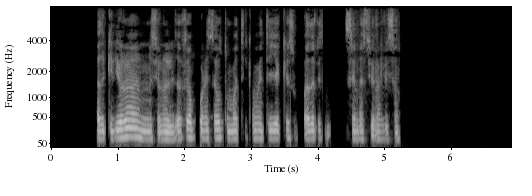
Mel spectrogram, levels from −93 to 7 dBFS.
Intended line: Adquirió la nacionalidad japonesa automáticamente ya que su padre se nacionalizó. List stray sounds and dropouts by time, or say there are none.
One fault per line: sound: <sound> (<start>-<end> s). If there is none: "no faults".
no faults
